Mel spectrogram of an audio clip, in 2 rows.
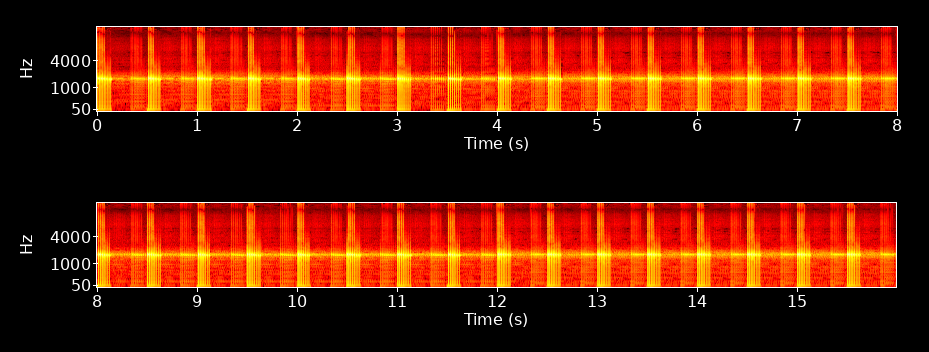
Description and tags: This is the intro-bassline that you need, if you wanna create or mix the electro-track "Happy Siren". This bassline fits to the next two Synths!!!
minimal, synth, bpm, electro-house, delay, 120, electro, bassline, house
